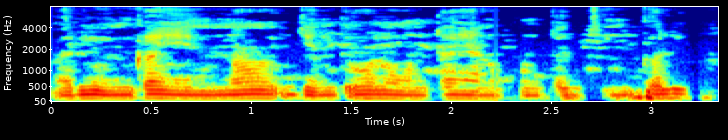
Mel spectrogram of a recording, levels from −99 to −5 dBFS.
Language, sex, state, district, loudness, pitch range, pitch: Telugu, male, Andhra Pradesh, Guntur, -20 LUFS, 115-125 Hz, 120 Hz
